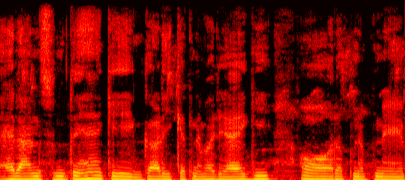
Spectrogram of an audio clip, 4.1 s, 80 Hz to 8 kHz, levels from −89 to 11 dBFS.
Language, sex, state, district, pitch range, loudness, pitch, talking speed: Hindi, male, Uttar Pradesh, Hamirpur, 125-135 Hz, -25 LUFS, 125 Hz, 160 wpm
